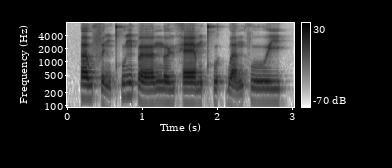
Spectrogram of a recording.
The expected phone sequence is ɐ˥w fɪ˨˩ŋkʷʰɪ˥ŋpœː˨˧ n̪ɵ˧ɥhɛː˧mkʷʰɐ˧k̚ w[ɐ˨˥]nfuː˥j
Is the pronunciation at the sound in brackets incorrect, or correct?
correct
